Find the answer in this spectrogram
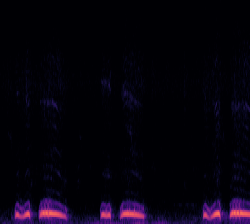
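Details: Female spotted dove coos to excite males, each phrase a short two-lobed wobble and then a drawn-out descending hoot, repeated three times in quick succession with near silence between.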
